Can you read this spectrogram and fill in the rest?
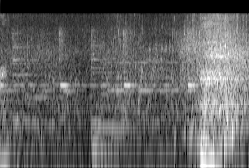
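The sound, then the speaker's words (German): Soft sea water laps and trickles at a sandy beach, with a fuller wash of a small wave rising near the end; no one speaks. “Überall nur Sand und das Meer.”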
